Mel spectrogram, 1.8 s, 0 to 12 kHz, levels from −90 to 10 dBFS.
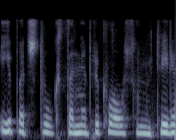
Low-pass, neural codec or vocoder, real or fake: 7.2 kHz; codec, 16 kHz, 2 kbps, X-Codec, HuBERT features, trained on general audio; fake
